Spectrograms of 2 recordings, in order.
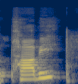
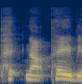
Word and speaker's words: Pobby: So Pobby, not Payby. I was saying Payby.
